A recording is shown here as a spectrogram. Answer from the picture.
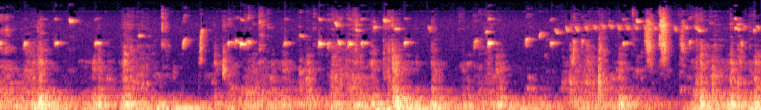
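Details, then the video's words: European goldfinch of the Major form giving breeding song: jumbled high twitters and tinkling notes, then a fast rattling trill rising slightly, with dull low background noise throughout. "Stieglitz Major Breeding Voice - singing Goldfinch"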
